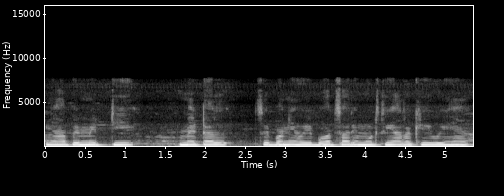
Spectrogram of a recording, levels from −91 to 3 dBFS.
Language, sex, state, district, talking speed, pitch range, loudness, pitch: Hindi, male, Arunachal Pradesh, Lower Dibang Valley, 145 wpm, 185-195 Hz, -11 LUFS, 190 Hz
